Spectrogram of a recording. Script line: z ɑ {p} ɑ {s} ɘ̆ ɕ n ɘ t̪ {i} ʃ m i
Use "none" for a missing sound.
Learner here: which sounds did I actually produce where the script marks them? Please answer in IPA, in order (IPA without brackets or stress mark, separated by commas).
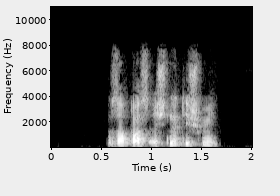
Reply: p, s, i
